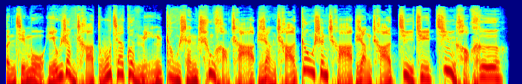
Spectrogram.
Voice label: 男 电视剧片花

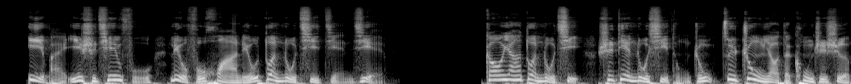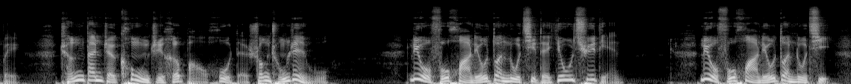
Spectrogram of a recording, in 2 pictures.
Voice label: 男-110千伏6氟化硫断路器解说词

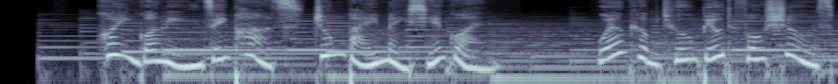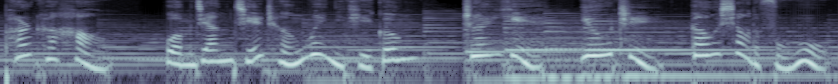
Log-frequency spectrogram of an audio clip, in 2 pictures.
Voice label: 女 电话彩铃 知性大气 中英文; 质感知性; 成熟知性

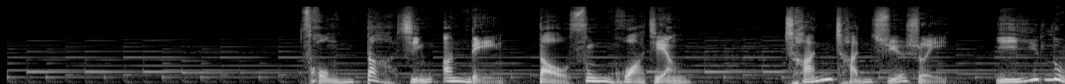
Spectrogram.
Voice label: 男 旅游宣传片 舒缓; 哈尔滨

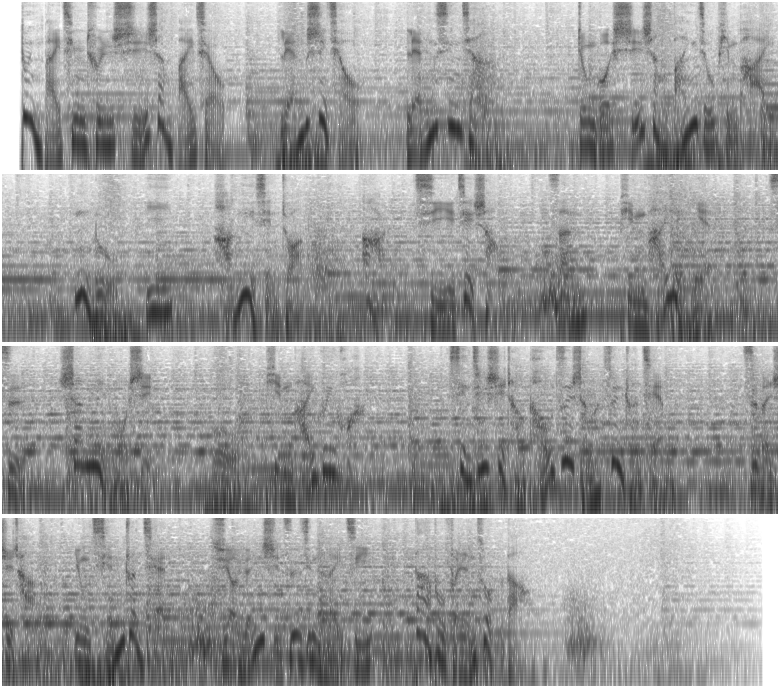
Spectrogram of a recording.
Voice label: 男 酒宣传片 大气稳重; 对白青春时尚白酒; 男29-时尚大气 大气浑厚

